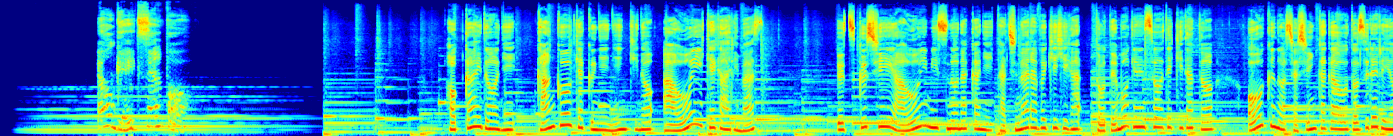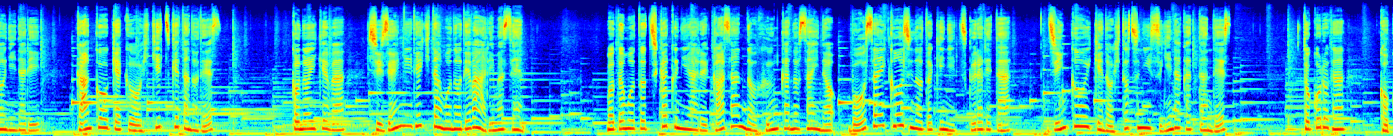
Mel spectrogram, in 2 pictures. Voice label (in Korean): 일본 여 차분한 톤 홋카이도 홍보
